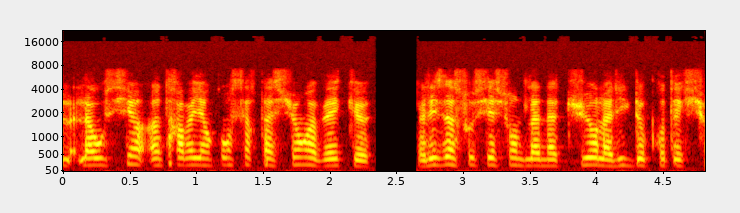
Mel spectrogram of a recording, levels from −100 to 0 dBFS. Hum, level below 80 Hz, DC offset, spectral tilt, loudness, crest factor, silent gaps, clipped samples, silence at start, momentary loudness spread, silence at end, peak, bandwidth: none; -74 dBFS; under 0.1%; -1.5 dB/octave; -24 LUFS; 18 dB; 2.35-2.65 s; under 0.1%; 0 s; 5 LU; 0 s; -8 dBFS; 19 kHz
